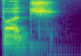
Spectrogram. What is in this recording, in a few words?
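"budge", English, British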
